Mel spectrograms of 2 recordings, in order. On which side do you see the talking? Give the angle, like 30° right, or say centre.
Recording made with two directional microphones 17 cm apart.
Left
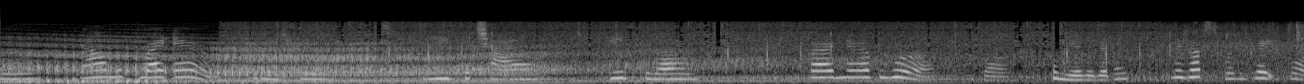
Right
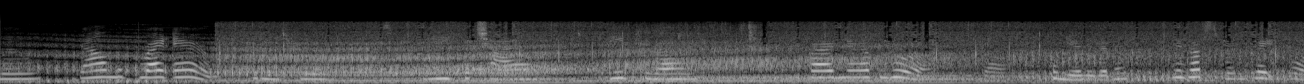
centre.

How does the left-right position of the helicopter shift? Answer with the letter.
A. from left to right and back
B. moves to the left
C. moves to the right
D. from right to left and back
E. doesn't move
C.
